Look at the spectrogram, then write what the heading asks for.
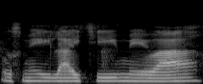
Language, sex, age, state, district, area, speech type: Hindi, female, 60+, Uttar Pradesh, Ghazipur, rural, spontaneous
